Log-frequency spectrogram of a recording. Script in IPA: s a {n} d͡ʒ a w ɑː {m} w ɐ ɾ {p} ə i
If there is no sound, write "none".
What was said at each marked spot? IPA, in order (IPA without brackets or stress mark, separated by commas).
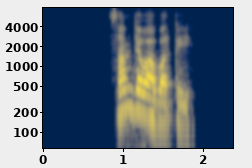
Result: m, b, k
